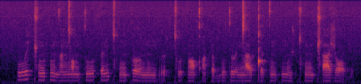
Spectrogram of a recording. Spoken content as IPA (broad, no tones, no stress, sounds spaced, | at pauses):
u ɪ̯ ǁ ũ θ ũ d ã ŋ͡ǀ ɔ ŋ t u θ ɘ ŋ ǀʰ ũ k ɤ ŋ ũ ŋ b r ə k ǀ u θ ɔ̃ qʼ ɔ̃ θ ə b u t ɹ ɘ ŋ͡ǀ a ʊ̯ ǃ ɘ t ũ k ŋ ũ ʒ ǀʰ ũ ǁ a ʒ ɔ b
